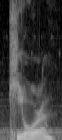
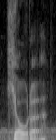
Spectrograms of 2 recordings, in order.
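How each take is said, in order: First: The r sound is said without a roll. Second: The r sound is said with a roll. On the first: The speaker calls it wrong. "Some people say it Kia ora" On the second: The speaker calls it right. "the proper pronunciation is Kia ora. it's got a little bit of a roll in there"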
